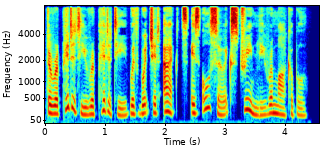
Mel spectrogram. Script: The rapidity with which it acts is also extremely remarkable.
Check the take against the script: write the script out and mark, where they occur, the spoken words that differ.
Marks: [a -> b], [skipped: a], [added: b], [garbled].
The rapidity [added: rapidity] with which it acts is also extremely remarkable.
